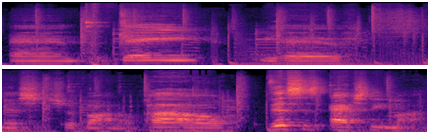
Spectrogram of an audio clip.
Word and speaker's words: Shavonna: So first off, thank you for saying my name correctly. A lot of people jack up my name, but it is Shavonna Powell.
